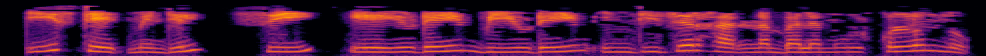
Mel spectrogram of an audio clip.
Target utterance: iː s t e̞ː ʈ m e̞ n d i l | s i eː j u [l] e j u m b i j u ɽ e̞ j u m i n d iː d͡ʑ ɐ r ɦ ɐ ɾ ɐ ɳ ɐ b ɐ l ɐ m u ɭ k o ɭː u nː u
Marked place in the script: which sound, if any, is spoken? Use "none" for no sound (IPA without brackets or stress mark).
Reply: ɽ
